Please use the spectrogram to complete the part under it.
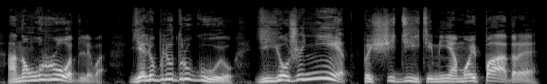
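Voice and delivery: high-pitched distraught protest; pleading cry. A narrator's reading. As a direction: plead at the top of your range. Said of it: "закричал сын". (высокий умоляющий вскрик)

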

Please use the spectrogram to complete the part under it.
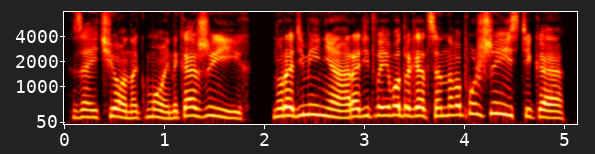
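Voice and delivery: put-on high, whiny pleading girl voice; капризная красотка. A narrator's reading. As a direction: beg your sweetheart, pouting and loud. Капризная красотка упрашивает милого. (капризно, высоким голосом)

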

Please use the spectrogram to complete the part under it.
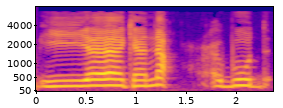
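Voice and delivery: "نعبد" with a harsh, forced ayn; too-hard ayn. Shown as a demonstration. Teacher showing students the overly harsh ayn. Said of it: "که این هم خیلی سخته".

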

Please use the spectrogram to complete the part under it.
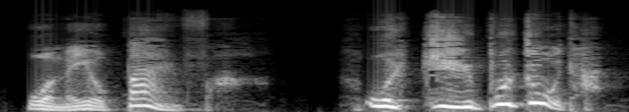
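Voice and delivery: rising, exasperated plea; helpless protest. A narrator's reading. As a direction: protest to a superior, climbing high at the end. Doctor protests helplessly to officer. (无奈地争辩，越说越高)

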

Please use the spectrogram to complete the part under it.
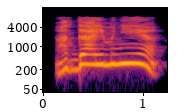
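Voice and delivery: loud, high, outraged shout; yell, stretching the final demand; frantic demanding bellow. Acted. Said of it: "снова заорал Порти".

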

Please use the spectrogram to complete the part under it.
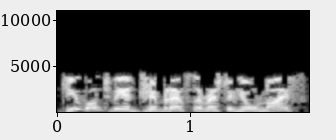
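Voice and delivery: put-on pompous old servant scolding; scolding candle knave. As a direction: berate the dribbler. Smeems scolds his apprentice.

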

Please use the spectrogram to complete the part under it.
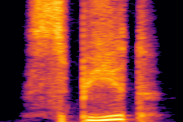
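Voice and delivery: rasped, breathless one-word question; a voiceless rising whisper; hoarse whisper. A narrator's reading. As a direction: wheeze it out in disbelief. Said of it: "просипела Даша".

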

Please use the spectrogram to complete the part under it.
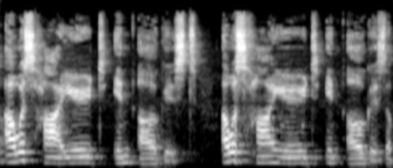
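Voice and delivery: I was hired in August, slow and clear; slow model reading. Shown as a demonstration. Teacher reading the full sentence slowly as a model. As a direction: read it slowly for them to repeat. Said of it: "자, 그래서".

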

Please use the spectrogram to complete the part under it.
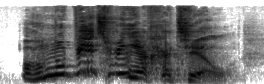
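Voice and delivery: terrified brother shrieking at the witnesses; cry breaking into falsetto. A narrator's reading. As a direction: voice cracks up into falsetto in panic. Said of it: "срываясь на фальцет, вскрикнул".

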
